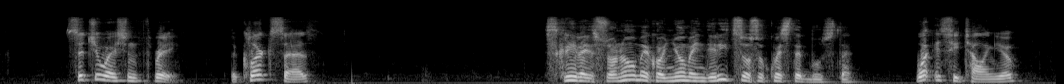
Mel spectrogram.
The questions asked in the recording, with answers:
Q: What is he telling you?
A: Write your name, surname and address on these envelopes.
